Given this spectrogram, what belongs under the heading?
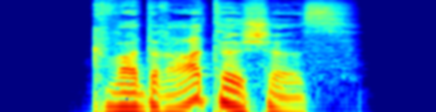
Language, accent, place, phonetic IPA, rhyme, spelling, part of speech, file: German, Germany, Berlin, [kvaˈdʁaːtɪʃəs], -aːtɪʃəs, quadratisches, adjective, De-quadratisches.ogg
- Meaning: strong/mixed nominative/accusative neuter singular of quadratisch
